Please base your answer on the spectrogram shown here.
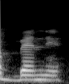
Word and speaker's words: beignets: वहाँ का बेने ये फ्रेंच आइटम है, उसका स्पेलिंग है BEIGNETS, बट उसको बोलते हैं बेने।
